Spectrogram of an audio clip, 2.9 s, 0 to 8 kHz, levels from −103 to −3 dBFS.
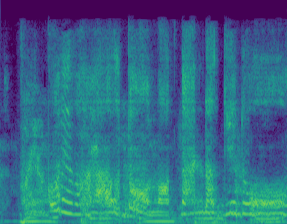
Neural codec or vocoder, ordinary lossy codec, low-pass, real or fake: codec, 16 kHz, 4.8 kbps, FACodec; AAC, 48 kbps; 7.2 kHz; fake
